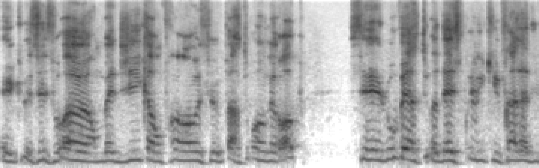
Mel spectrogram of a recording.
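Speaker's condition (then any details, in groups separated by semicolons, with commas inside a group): Cerebral palsy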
